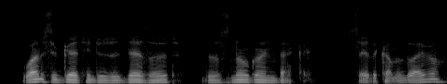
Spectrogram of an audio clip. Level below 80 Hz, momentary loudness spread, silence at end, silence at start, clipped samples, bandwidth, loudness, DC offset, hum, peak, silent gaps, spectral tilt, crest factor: -66 dBFS; 9 LU; 0 s; 0.25 s; under 0.1%; 14 kHz; -38 LUFS; under 0.1%; none; -18 dBFS; none; -8 dB/octave; 20 dB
